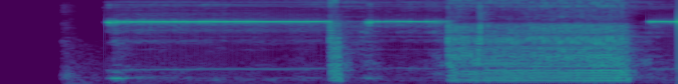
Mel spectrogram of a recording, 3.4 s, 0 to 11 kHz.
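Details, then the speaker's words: National FM 15 tape recorder, belts already replaced: a piercing high whistle/howl from the speaker starts on pressing play and persists on forward and reverse, even with no cassette playing. "இது என்ன ப்ராப்ளம்னா நம்ம tape recorder on பண்ண உடனே ஒரு பயங்கரமான சத்தம் வரும் நம்ம கேசட் போட்டாலும் கேசட் போடாது ஆனா ஸ்பீக்கர் பொத்துப்போகும் அந்த அளவுக்கு ஒரு பயங்கர சவுண்ட் வரும்"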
